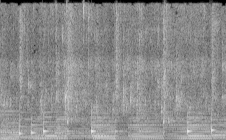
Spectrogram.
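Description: Water running from a kitchen tap into a sink, under background music of quick melodic notes.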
